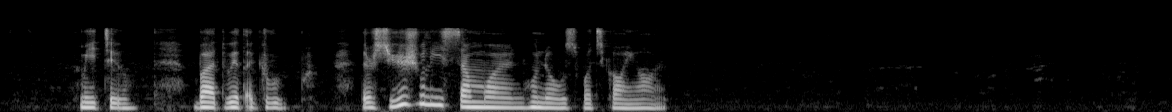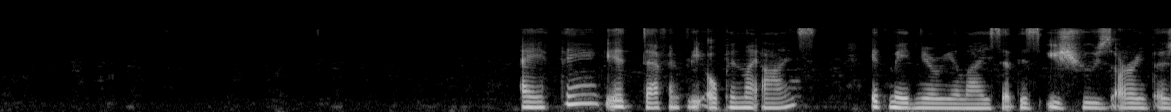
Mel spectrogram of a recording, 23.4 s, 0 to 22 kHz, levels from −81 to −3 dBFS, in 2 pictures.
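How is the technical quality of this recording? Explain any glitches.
No glitches or faults are audible.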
